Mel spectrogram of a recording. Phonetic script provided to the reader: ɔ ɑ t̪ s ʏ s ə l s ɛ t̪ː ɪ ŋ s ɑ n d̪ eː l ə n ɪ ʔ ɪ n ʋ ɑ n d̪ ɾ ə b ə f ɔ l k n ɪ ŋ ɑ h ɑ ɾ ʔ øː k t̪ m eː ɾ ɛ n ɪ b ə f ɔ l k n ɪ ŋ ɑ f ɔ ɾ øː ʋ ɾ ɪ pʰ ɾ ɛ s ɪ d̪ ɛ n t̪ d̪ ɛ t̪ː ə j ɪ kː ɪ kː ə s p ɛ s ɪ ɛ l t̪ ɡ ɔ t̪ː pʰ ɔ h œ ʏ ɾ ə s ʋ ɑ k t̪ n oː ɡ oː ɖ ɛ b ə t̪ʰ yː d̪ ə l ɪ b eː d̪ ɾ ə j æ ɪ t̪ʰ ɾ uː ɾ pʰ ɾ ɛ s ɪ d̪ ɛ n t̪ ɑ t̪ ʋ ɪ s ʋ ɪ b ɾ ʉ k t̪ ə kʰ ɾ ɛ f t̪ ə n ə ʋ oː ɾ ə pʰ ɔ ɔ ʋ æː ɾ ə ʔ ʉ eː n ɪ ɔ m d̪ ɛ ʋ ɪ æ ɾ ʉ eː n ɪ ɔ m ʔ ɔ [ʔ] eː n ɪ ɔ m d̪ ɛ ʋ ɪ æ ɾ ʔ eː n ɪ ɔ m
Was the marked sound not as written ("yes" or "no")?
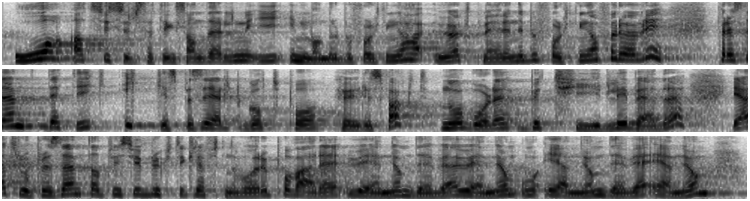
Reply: no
